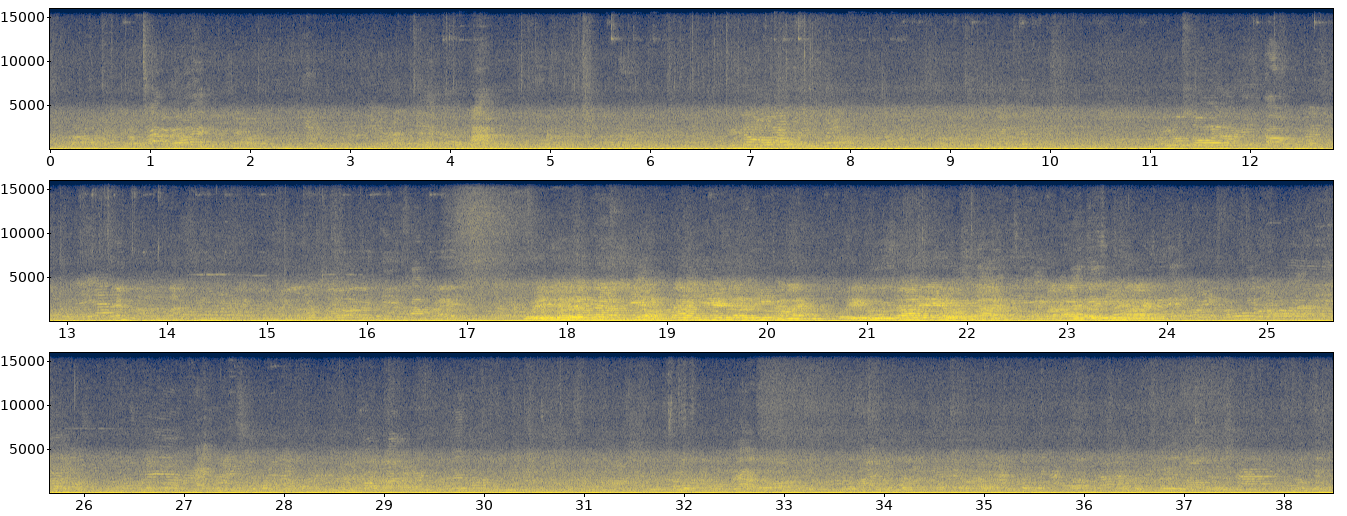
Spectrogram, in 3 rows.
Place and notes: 桃園客運總站, Taoyuan City - In the passenger station hall
In the passenger station hall, At the passenger terminal
Binaural recordings, Sony PCM D100+ Soundman OKM II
